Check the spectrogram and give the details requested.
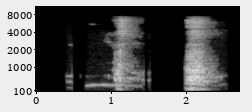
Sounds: Sniff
